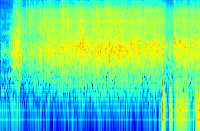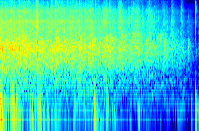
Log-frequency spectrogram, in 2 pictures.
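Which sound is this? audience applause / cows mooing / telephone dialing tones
audience applause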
